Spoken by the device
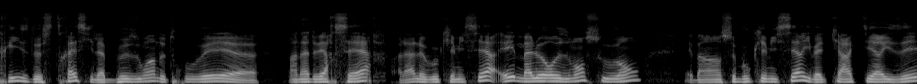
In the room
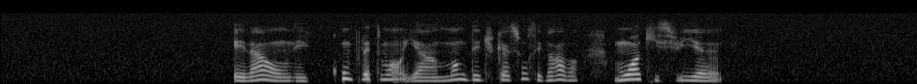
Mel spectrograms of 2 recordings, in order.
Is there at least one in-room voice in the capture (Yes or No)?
Yes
